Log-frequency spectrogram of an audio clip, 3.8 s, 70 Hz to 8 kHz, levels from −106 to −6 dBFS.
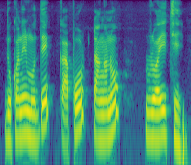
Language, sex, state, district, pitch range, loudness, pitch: Bengali, male, West Bengal, Cooch Behar, 150-170 Hz, -14 LUFS, 160 Hz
